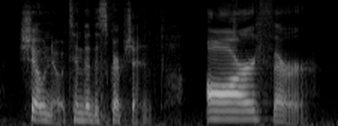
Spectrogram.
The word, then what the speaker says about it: Arthur: Arthur. Primary stress is on the first syllable - AR-thur.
